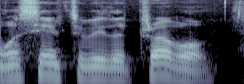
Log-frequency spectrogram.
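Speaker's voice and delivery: ordinary talk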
